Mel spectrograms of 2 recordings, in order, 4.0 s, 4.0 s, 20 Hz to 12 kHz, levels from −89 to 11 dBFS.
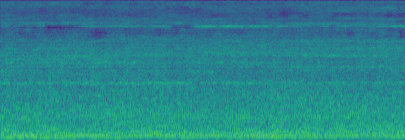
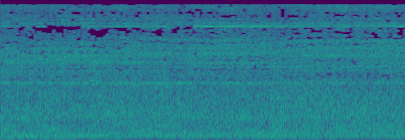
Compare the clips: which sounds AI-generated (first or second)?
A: first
